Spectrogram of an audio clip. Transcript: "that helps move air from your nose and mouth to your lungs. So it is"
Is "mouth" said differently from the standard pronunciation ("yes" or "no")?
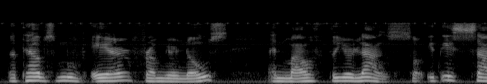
no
